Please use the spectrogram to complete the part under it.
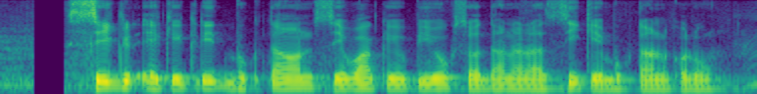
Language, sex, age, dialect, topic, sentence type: Maithili, male, 25-30, Southern/Standard, banking, statement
